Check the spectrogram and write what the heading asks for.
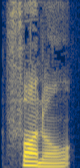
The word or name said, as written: funnel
